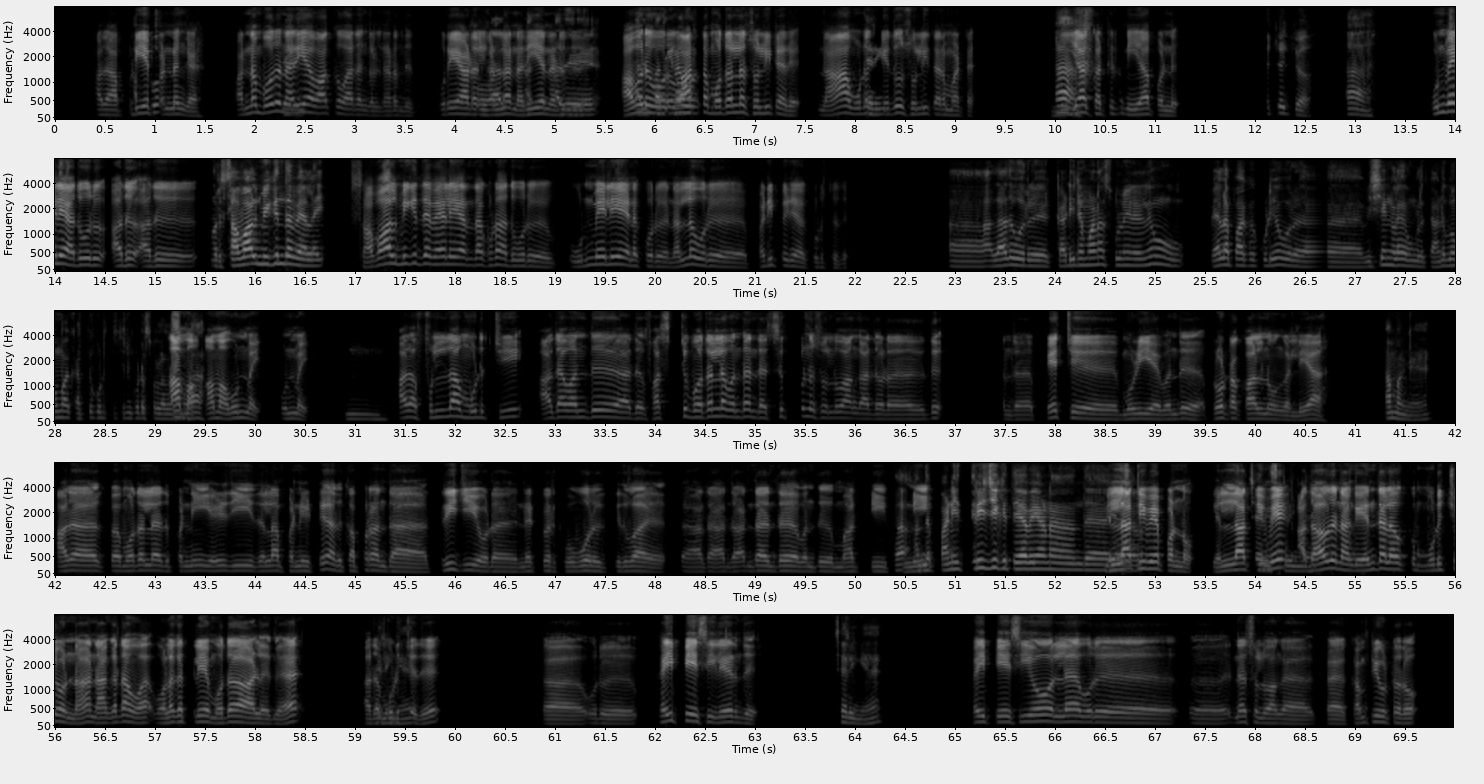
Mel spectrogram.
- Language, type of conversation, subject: Tamil, podcast, வழிகாட்டியுடன் திறந்த உரையாடலை எப்படித் தொடங்குவது?
- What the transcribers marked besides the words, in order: chuckle; drawn out: "ஆ"; drawn out: "ஒரு"; in English: "புரோட்டோகால்"; other noise; other background noise; drawn out: "ஒரு"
